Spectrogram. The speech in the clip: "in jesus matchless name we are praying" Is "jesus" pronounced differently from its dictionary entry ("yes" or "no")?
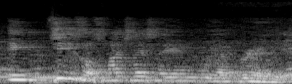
no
